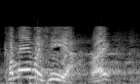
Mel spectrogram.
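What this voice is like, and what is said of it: Put-on Brooklyn Jewish accent. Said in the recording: “That was my Brooklyn Jewish accent.”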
